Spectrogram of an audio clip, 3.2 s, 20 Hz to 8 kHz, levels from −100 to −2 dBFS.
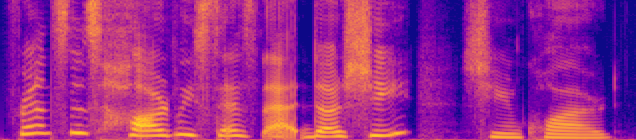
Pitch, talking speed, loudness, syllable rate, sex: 285 Hz, 150 wpm, -20 LUFS, 4.3 syllables/s, female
